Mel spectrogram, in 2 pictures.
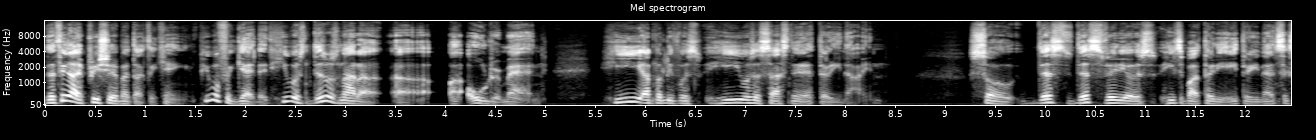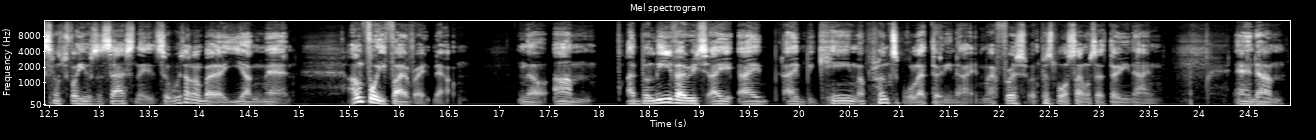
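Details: Adult podcast host with persistent stuttering that he says never goes away and is not anxiety-related; he warns listeners will catch his stuttering speech patterns. Stuttering.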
